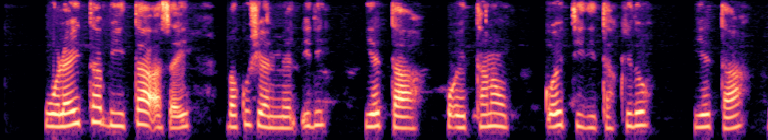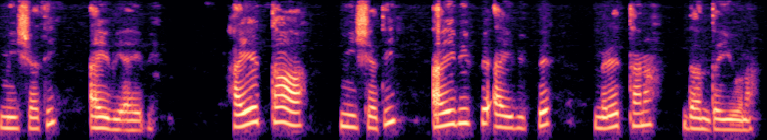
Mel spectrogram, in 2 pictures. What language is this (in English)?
Wolaytta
